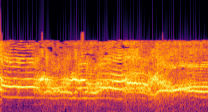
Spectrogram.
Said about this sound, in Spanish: Porque si usted va al dentista, por ejemplo, sí, y se siente en la sala de espera y ya oye los gritos del que está dentro.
